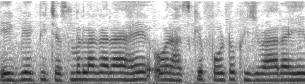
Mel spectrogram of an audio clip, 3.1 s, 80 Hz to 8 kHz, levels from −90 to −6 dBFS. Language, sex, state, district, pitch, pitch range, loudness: Hindi, female, Jharkhand, Sahebganj, 240 Hz, 230-245 Hz, -24 LUFS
